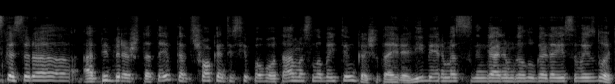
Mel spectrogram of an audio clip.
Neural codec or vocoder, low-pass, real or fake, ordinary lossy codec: vocoder, 22.05 kHz, 80 mel bands, WaveNeXt; 9.9 kHz; fake; AAC, 48 kbps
